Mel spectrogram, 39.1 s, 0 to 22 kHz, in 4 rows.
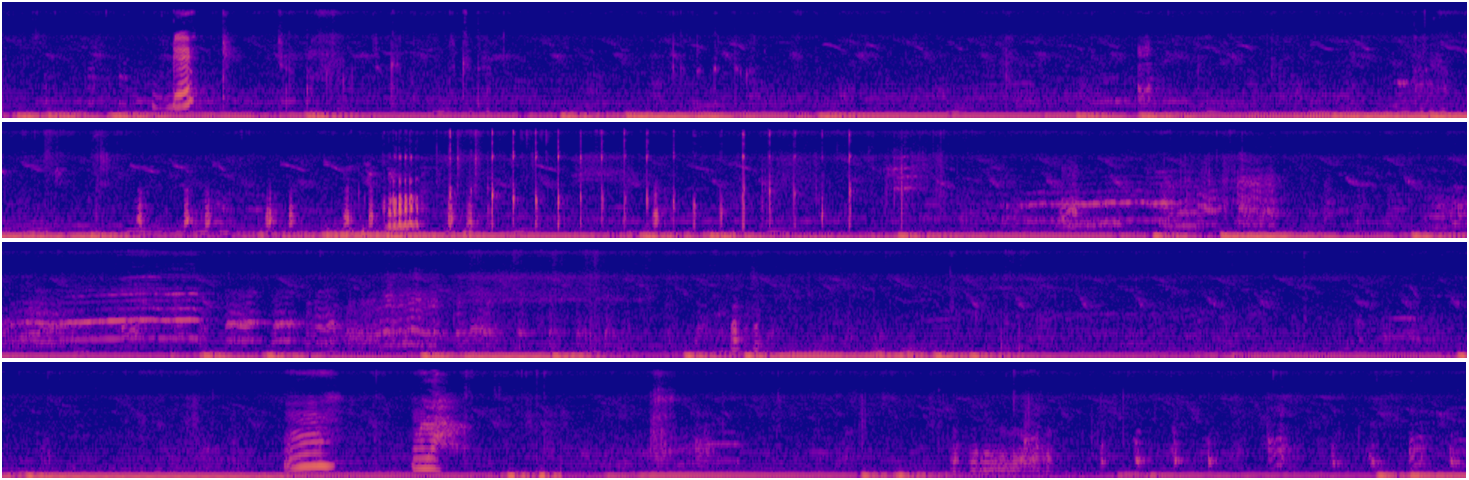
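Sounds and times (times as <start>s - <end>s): small birds chirping: 0.0s - 39.0s
rooster clucking and calling: 11.0s - 15.5s, 19.3s - 23.7s.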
